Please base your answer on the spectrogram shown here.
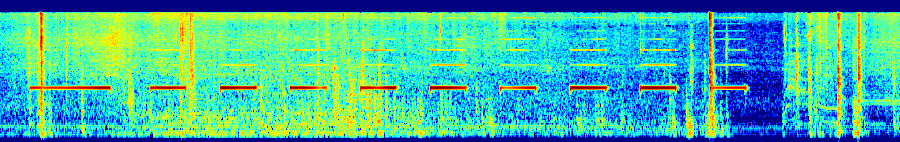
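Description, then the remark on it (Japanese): A powered van door, with a two-step entry, is closed from inside the van to a steady series of about ten warning beeps over a whirring motor, ending with a few solid clunks as it shuts. “はい乗り込みやすいですはい車内に来ましたドア閉めてみます”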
